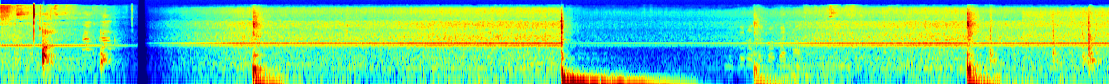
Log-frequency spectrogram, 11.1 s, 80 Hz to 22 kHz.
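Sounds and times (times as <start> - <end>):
sound system hiss: 1.6 - 11.0
heavy bass thumps: 2.5 - 3.0, 5.6 - 8.1, 9.7 - 10.2.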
